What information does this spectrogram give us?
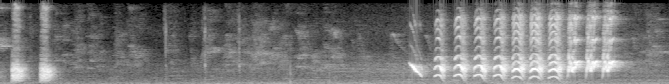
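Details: Chattering Javan myna, a recording meant to provoke other mynas into song: two harsh rasping notes, silence, then a rapid burst of about a dozen ringing whistles, each sliding down steeply.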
